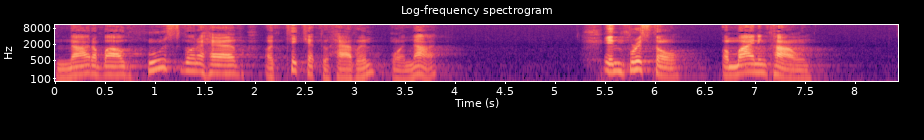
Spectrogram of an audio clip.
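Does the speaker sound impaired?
Yes: cleft lip and palate, severe; could not suck breast milk as newborn, fed formula and cow milk.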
